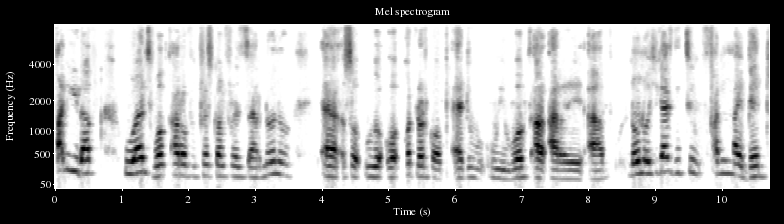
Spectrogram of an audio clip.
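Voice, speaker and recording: A man with a high voice for his sex speaks at a moderate pace with lively intonation, the sound dry and close with no echo. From South Africa, Pretoria township. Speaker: football fan vlogger. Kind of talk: interview. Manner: mumbling; halting, repeats words.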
